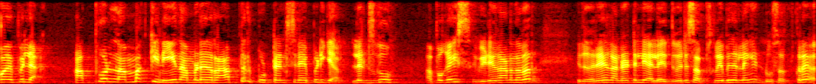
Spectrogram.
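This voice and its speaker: A fast-talking man with a high, bright voice runs through casual gameplay commentary. He is chatty and keeps calling out to his viewers, and a nagging cough has left his voice slightly hoarse. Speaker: gaming channel host.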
